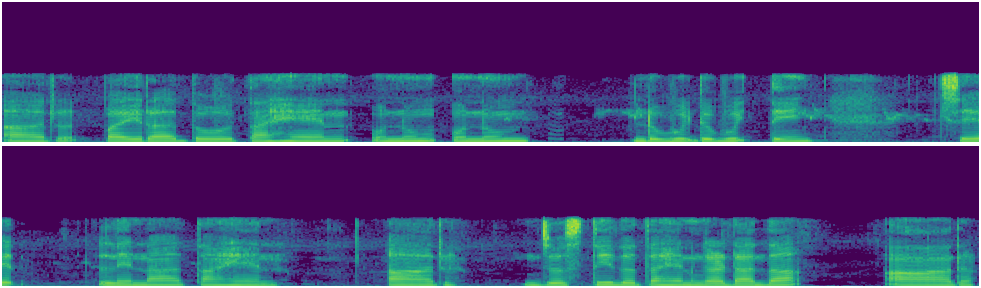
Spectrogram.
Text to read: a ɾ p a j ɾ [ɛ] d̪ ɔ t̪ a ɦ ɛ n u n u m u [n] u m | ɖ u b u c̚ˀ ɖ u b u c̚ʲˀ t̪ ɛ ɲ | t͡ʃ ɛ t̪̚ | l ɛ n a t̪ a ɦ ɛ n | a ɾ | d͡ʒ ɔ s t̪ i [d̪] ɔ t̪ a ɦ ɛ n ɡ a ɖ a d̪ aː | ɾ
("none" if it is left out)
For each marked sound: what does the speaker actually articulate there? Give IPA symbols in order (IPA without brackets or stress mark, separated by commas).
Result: a, n, d̪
